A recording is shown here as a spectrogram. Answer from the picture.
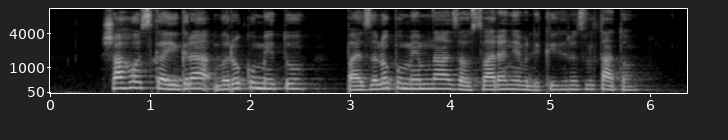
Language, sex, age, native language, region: Slovenian, female, 30-49, Slovenian, Savinja region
